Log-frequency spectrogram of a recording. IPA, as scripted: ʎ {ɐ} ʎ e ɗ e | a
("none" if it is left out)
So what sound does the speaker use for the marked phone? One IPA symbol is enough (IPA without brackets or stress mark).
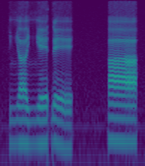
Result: ɐ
